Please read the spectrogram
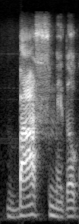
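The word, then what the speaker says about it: Bas-Médoc: fonéticamente y elba médoc o bajo médoc que escribe vas medo fonéticamente no porque les pido que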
